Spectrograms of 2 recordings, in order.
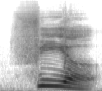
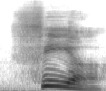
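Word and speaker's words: vier: So V is always pronounced with the sound of F.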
